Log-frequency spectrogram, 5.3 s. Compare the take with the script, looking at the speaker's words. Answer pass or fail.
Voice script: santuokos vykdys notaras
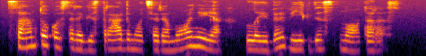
fail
